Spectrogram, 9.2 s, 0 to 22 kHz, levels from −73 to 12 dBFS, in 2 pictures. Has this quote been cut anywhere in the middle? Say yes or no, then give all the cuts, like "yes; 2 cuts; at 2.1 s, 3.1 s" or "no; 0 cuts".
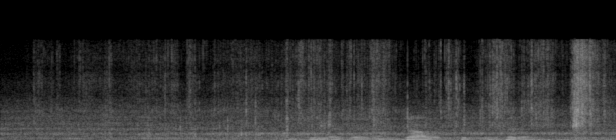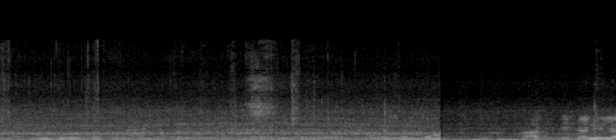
yes; 1 cut; at 7.9 s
